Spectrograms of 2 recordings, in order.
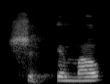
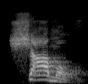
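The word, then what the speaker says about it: שְׁמוֹ: beginning of a word, the Shiva is vocal. So when it's coming under that first syllable, we have here Shemo. Shemo. Yeah, yes, Iman. Yes, Shemo versus Shah. So if we wouldn't have had this here, it would be Shamo, Shamo.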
